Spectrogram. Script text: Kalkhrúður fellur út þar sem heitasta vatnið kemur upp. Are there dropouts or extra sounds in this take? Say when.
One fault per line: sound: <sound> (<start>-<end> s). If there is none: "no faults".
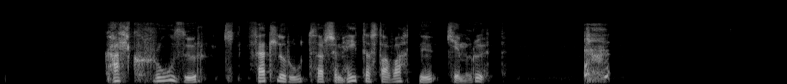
sound: cough (5.8-6.1 s)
